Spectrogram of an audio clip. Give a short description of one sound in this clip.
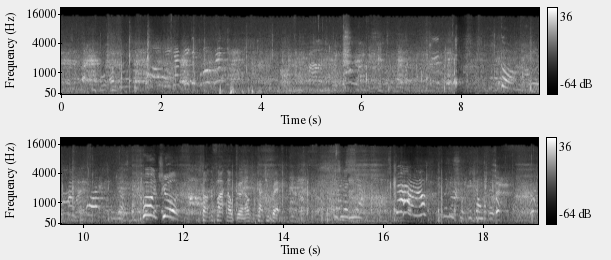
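A crowd of spectators cheers and shouts encouragement outdoors.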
